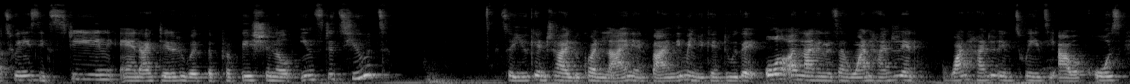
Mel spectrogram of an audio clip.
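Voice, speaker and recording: A lowish-voiced woman with a Durban South African accent chats casually in a vlog about getting started as an online English coach. She frequently asks "okay?", and the room echoes.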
